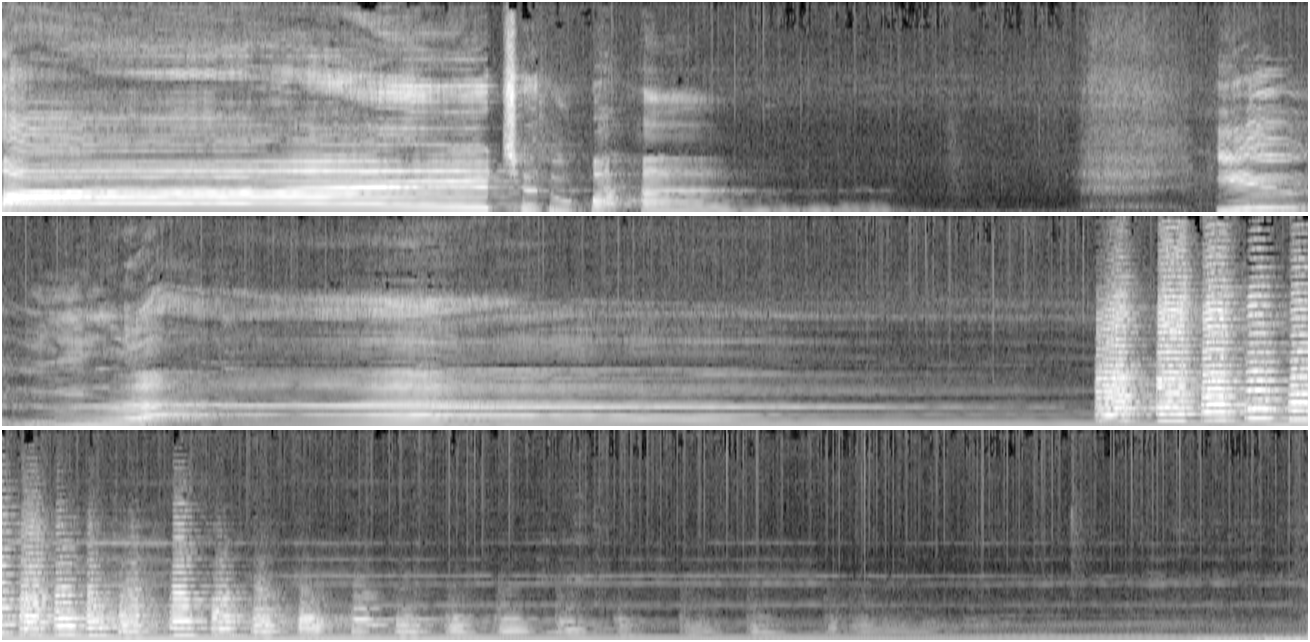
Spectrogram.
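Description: Live jazz combo with trumpet closing a tune: a long held note that breaks off, a brief pause, then a note that bends up and down and settles into a long sustained tone. A quick run of ringing notes ripples over the held tone and fades.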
